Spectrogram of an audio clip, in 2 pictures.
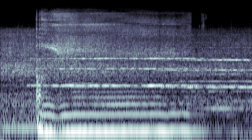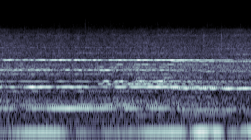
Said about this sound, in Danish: Propellerne snorer på flyene, imens de glider gennem skyerne. De har retning mod Palæstina, hvor verdens nyeste nation, Israel, lige er blevet oprettet.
